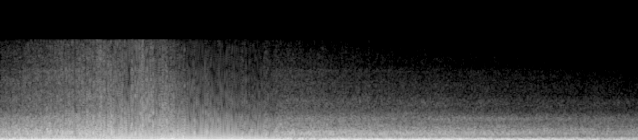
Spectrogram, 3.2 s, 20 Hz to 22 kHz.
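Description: A factory high-performance 454 big-block Chevrolet V8 roars loudly and steadily at high revs, then its pitch drops and settles into a slightly lower, rougher drone for the rest of the moment.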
